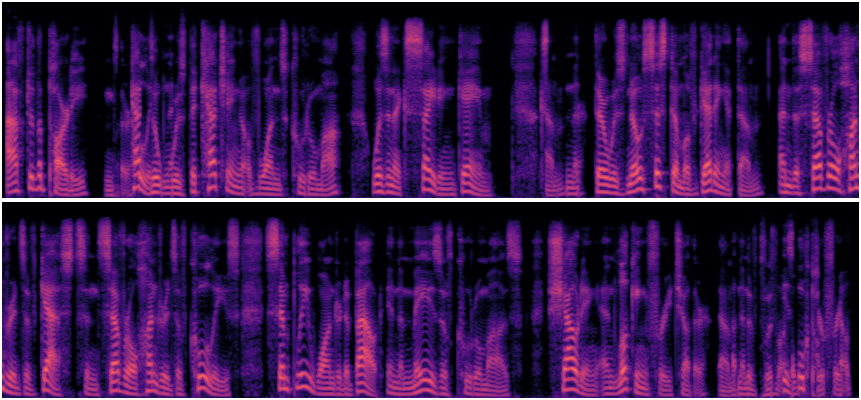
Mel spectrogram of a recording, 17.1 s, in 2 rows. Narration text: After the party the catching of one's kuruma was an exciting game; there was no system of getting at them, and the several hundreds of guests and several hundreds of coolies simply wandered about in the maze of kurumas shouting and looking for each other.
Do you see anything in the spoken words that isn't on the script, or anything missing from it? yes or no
yes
